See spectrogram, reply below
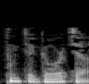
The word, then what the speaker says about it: Punta Gorda: You'll have to excuse me if I mispronounce the name of the town, but I think it's Porto Gordo, Florida. – Punta Gorda, I believe it might be.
